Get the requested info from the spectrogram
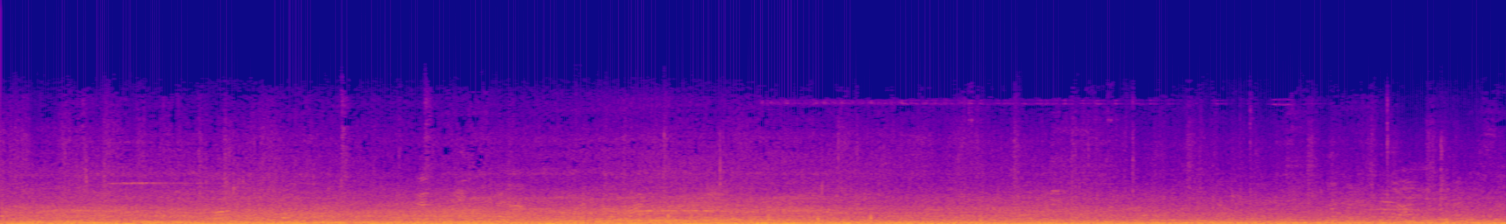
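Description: Steady city-street background: a constant low rumble of road traffic, with faint, indistinct voices of passers-by.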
